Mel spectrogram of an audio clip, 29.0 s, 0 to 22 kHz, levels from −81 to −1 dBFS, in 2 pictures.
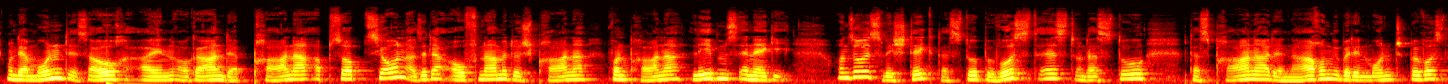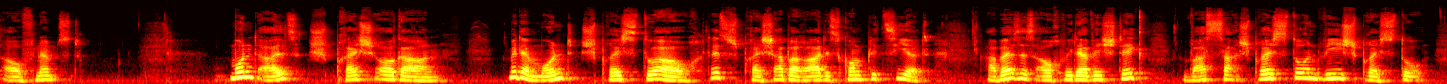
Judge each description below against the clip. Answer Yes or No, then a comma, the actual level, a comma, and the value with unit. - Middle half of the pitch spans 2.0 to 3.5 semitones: No, average, 4.6 semitones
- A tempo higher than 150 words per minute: No, average, 130 wpm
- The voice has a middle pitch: Yes, medium, 155 Hz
